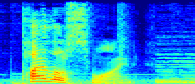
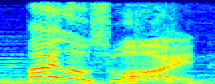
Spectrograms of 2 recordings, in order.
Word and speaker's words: Piloswine: people learn these differences I like to rest my head against a pillow however apparently that's not how you pronounced piloswine piloswine you don't want to rest your head against that here's one that I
